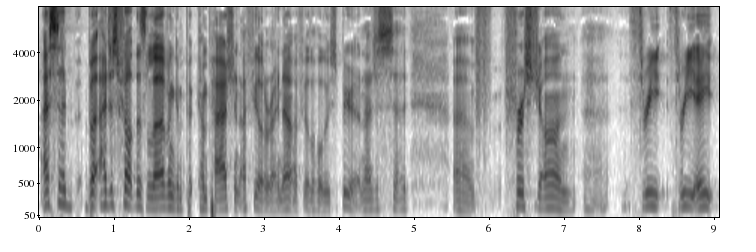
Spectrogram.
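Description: A man telling a lively testimony story during a sermon, with frequent restarts. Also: fairly high pitch, moderate pace, creaky.

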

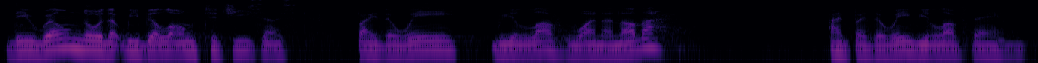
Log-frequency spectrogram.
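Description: A male pastor preaching a sermon slowly and emphatically, with dramatic pauses. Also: medium pitch, steady tone, mellow. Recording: long hall reverb.

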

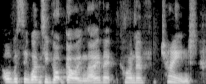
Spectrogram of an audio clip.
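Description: A woman interviewing a guest, chatty and lively, describing herself as loud. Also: medium pitch, moderate pace, dry recording. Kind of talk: interview conversation.

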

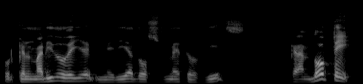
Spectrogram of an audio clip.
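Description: A man preaching a sermon, telling a personal story and then building to loud, emphatic exhortation. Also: mid-range voice, normal speed, dry recording, clean studio sound.

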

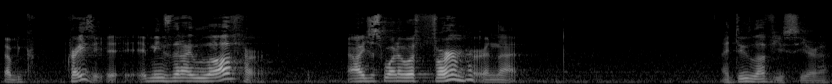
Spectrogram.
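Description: A male pastor preaching an earnest, emphatic sermon with pauses and restarts. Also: fairly high pitch, sing-song, fairly bright tone, slight background noise. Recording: long hall reverb.

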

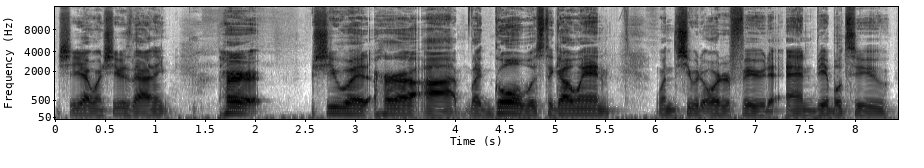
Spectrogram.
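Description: A man co-hosting a faith podcast in casual chat, easygoing and quick to laugh, thinking aloud as he speaks. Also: fairly low pitch, fairly even intonation, clean tone. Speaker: podcast co-host.

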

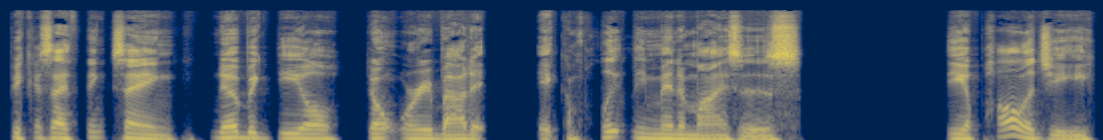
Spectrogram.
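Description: A man's voice: mid-range voice, moderate pace, dry recording. A man co-hosting a podcast, talking earnestly and reflectively about fatherhood and forgiveness, reading scripture aloud. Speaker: podcast co-host. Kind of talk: casual faith-based discussion.

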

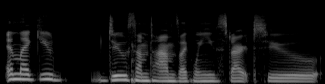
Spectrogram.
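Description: A woman's voice: low-pitched, expressive, a little slow, a little mellow, clean tone, no echo, clean studio sound. A woman interviewer with a soothing voice, asking questions in a friendly, encouraging way. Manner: friendly, encouraging, asks questions with lots of backchannel. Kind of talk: casual interview.

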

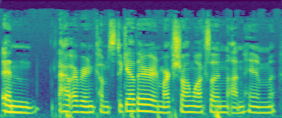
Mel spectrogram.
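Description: A woman's voice: deep voice, steady tone, a little slow, clear, resonant tone, no room sound. Chatty woman with a dry, close sound. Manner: chatty, laughs often, filler-heavy. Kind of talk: casual chat. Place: American.

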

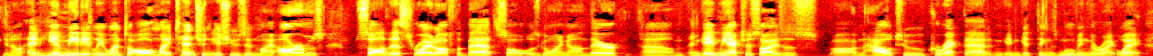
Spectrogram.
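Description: With a fairly low pitch and a moderate pace, a middle-aged man tells the story of his career as a trumpet player and college professor. The interview is relaxed, and he's reflective, talkative, and fond of tangents.

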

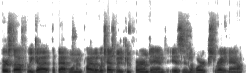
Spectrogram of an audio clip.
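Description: A man's voice: on the low side, flat delivery, moderate pace, a little hiss or hum. Eager male podcast co-host, lo-fi. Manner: eager, enthusiastic fan talk. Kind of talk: casual podcast chat. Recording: dull lo-fi podcast audio.

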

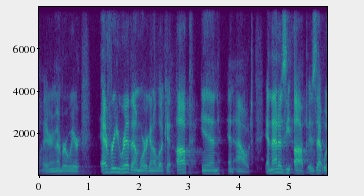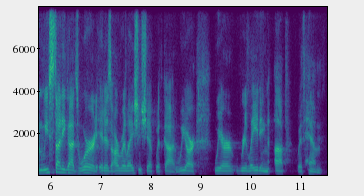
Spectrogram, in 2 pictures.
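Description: A man's voice: mid-range voice, fairly bright tone. A man preaching a sermon as pastor, earnest and emphatic, often restarting his phrases. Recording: long reverb of a large hall.

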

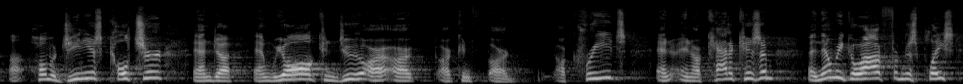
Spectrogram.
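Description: A male pastor delivers a sermon with a strikingly high voice. He preaches in an animated, emphatic way, swinging widely in pitch and laughing often as he makes his points.

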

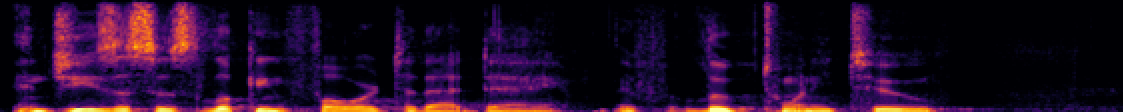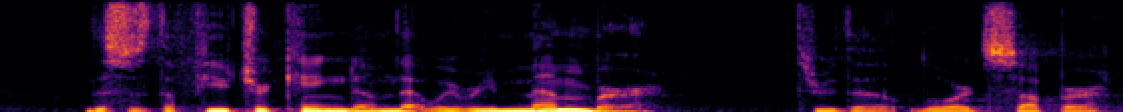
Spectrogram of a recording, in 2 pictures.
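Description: A man's voice: on the low side, moderate pace, darkish tone, husky. A man preaching a conversational sermon, earnestly asking his listeners rhetorical questions and often restarting his sentences.

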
